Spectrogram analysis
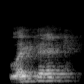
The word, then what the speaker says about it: LaTeX: LaTeX, it's LATE. Well, we spell it this way, LATEX. But it was some years back.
